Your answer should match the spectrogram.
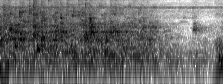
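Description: Tap water runs steadily into a sink or vessel while chowmein is being prepared at home, a continuous close splashing stream that eases slightly toward the end.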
